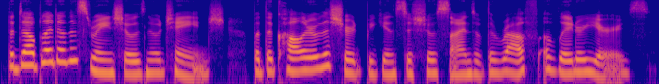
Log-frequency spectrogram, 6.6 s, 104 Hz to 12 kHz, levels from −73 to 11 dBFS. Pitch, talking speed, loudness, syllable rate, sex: 225 Hz, 220 wpm, -19 LUFS, 4.8 syllables/s, female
